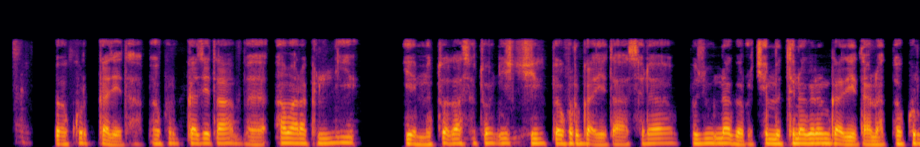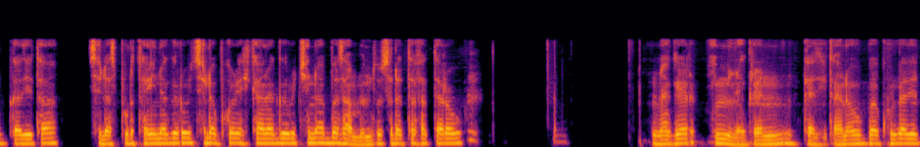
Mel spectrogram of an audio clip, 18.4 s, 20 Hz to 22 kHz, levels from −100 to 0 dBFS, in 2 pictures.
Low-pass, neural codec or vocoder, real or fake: 7.2 kHz; none; real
